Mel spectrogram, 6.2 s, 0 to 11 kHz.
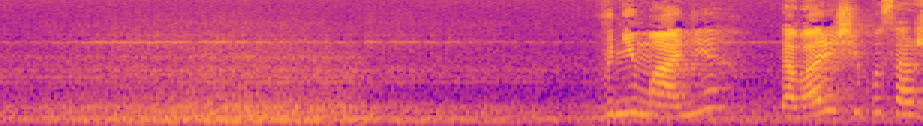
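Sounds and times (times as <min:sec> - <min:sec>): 
airplane engine roar during landing: 0:00.0 - 0:06.1
faint high whine of airplane engine: 0:00.0 - 0:06.1
speech: 0:04.1 - 0:06.1.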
